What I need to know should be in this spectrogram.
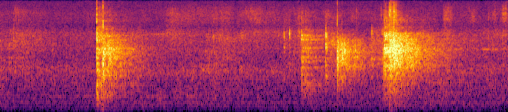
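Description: Billiard balls clack against each other and thud off the cushions.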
